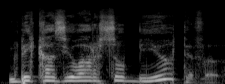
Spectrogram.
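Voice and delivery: sellsword boasting to the queen; flamboyant sellsword. A narrator's reading. Daario voice.

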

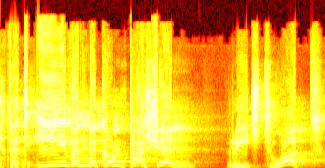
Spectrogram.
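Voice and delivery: high ringing preacher's call; preaching at full force. Acted. Preacher rousing the congregation, full force. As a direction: lift the hall with the question.

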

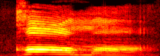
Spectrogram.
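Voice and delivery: loud, heavy q opening "قامة"; "قامة" modelled with a full, back q; emphatic initial qaf. Shown as a demonstration. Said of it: "هننطق كلمات تبدأ بصوت حرف القاف".

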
